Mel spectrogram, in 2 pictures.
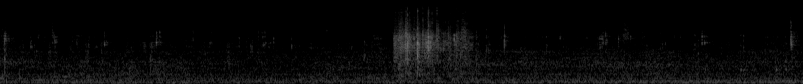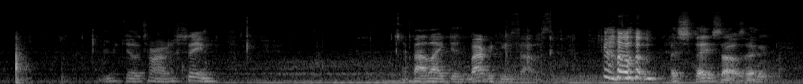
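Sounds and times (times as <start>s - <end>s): chewing and mouth sounds: 0.0s - 3.9s, 4.9s - 9.3s, 10.2s - 12.2s.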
